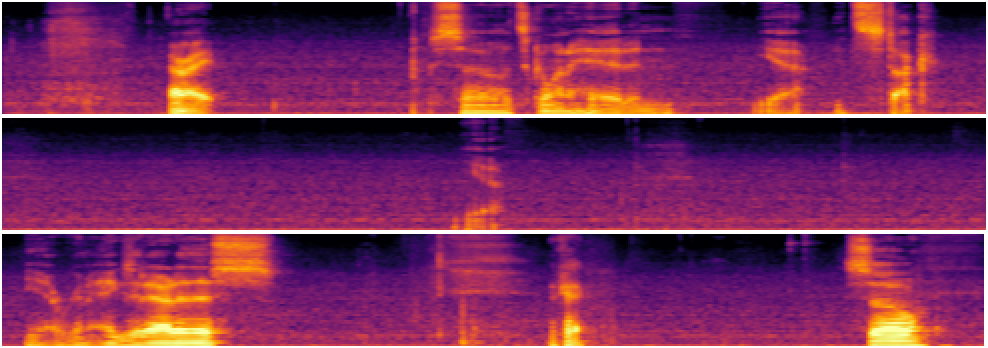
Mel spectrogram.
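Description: A man speaks casually into a microphone, in short bursts.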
